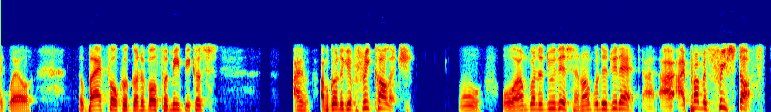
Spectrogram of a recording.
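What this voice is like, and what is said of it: Poor Bernie Sanders impression. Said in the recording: “That is a horrible, horrible impersonation of Bernie Sanders.”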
